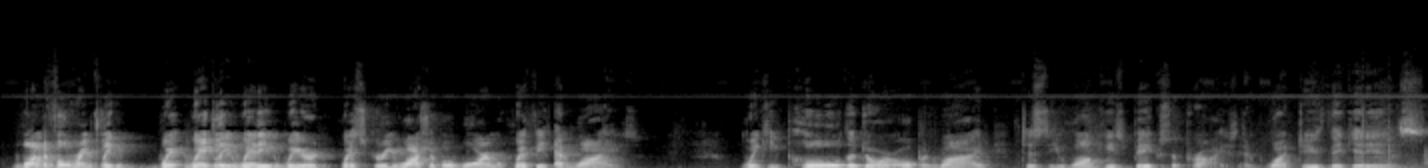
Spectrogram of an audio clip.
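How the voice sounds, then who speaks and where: A woman's voice: deep voice, reverberant. An older woman reading to children with chatty, folksy asides, speaking playfully and directly to her young listeners. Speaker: storytime host reading picture books to children.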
